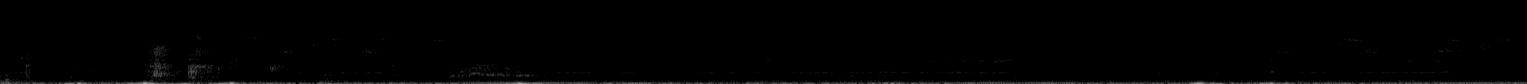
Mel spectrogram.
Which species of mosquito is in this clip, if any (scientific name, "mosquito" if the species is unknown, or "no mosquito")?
Anopheles funestus s.l.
